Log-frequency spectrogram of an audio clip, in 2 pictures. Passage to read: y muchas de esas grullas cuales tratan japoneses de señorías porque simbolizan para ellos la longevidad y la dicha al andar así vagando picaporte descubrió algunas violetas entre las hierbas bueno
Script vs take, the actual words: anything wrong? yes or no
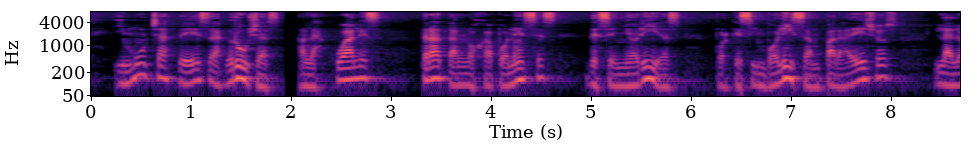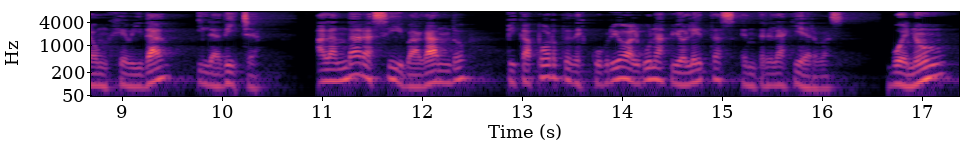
yes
